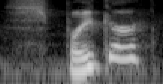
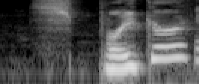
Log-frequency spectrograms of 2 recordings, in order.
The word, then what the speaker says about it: Spreaker: Sprekaker. – Sprekaker. Spreaker? – That's what we're on. – Spreaker? – Yeah.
